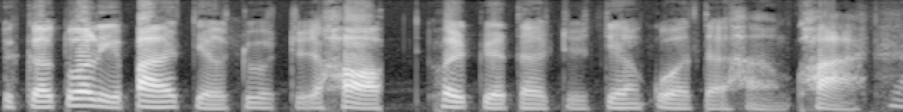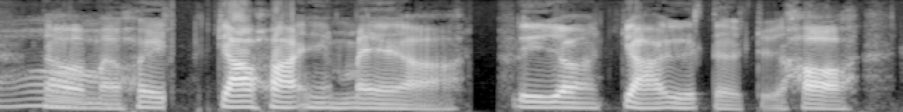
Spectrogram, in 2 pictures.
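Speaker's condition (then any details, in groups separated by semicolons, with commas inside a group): Hearing impairment; congenitally deaf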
